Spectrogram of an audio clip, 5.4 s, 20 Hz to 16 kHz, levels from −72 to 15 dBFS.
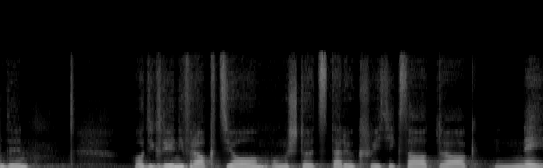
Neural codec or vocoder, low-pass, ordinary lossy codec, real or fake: codec, 24 kHz, 0.5 kbps, DualCodec; 10.8 kHz; none; fake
